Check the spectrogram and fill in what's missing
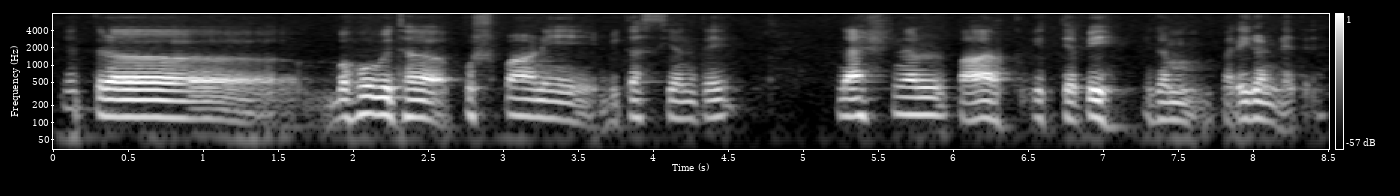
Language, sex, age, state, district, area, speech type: Sanskrit, male, 30-45, Karnataka, Udupi, rural, spontaneous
